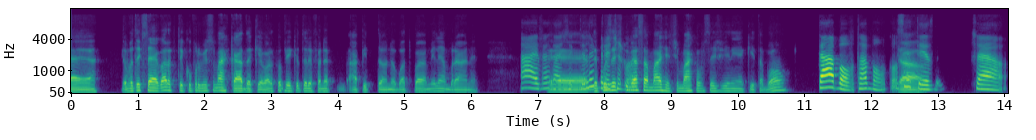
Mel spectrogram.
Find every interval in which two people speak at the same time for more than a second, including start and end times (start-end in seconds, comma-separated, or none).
7.1-8.5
